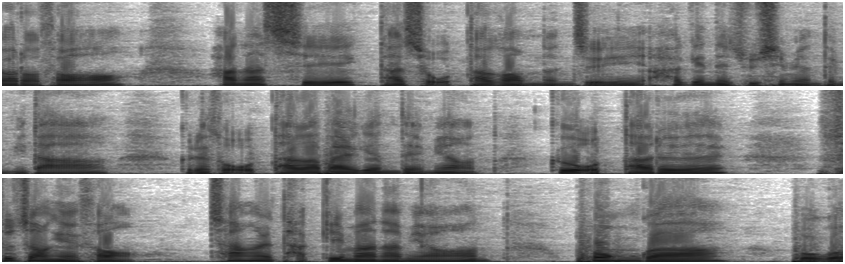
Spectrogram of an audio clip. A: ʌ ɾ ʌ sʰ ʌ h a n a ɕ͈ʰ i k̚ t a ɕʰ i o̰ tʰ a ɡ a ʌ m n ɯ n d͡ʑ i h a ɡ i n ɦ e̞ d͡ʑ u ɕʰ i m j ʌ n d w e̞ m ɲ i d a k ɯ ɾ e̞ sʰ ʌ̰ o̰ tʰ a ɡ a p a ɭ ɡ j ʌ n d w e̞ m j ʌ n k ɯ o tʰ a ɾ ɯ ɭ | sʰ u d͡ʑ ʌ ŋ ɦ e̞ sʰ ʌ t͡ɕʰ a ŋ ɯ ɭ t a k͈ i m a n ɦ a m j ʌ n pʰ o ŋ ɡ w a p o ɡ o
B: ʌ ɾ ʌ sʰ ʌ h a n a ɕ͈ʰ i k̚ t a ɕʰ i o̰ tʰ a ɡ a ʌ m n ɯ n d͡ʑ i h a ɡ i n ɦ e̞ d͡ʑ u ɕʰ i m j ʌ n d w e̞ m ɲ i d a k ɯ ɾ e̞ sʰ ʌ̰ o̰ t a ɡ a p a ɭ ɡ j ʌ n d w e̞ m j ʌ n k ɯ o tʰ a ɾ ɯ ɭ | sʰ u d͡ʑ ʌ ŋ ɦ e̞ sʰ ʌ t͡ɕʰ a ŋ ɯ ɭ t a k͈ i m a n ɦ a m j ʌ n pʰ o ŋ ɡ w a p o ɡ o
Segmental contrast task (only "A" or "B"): A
